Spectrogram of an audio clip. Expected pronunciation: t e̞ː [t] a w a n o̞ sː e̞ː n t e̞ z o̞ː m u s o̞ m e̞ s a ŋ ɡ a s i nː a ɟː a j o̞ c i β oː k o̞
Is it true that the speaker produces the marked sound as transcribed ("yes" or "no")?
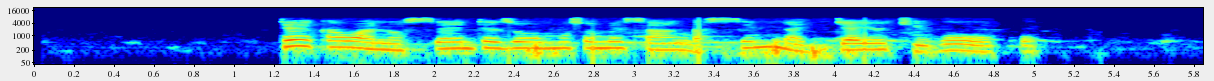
no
